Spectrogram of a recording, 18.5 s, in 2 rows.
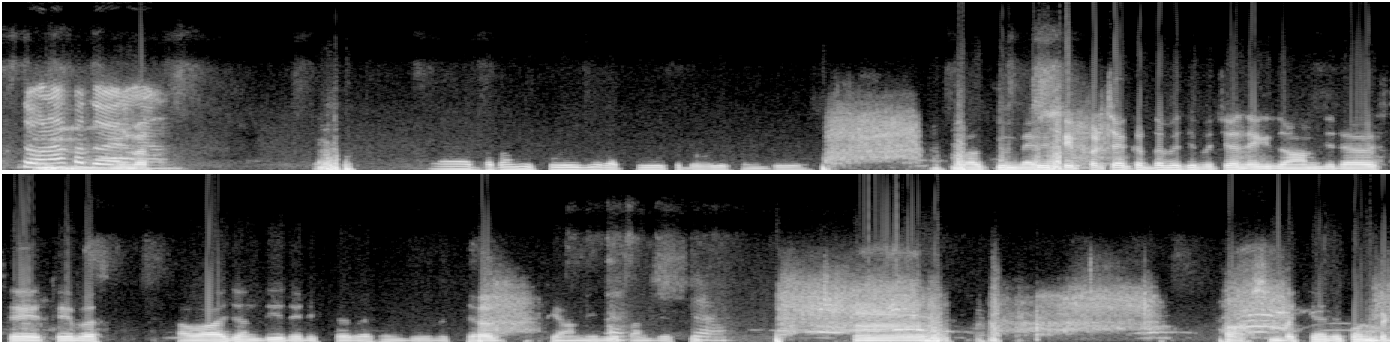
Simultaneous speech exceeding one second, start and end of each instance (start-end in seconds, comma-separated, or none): none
